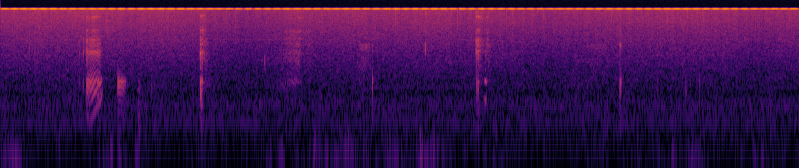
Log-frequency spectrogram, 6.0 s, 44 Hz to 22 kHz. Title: Hiccups 9/20/11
